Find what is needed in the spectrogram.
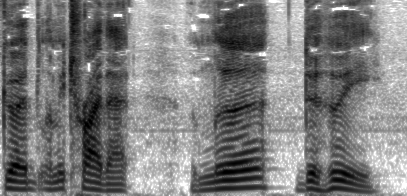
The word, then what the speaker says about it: Mur de Huy: Okay, so now the next one is, and this one I really messed up, I think I called it the Mur de Huy.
